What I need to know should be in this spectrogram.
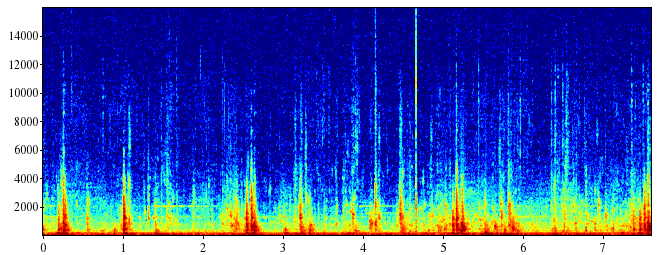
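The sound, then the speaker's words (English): Oars dip and pull through the water as a small sailing boat is rowed, with regular splashing strokes about once a second over a steady low wind rumble. “And I'm rowing it for a bit. It seems that after I get through this section, I'll be back in the wind and can sail again.”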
